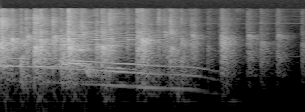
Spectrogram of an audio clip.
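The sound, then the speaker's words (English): Audience applause for a comedian being introduced at an open mic comedy show. Dense clapping fades and thins into a few scattered separate claps. “Put your hands together for Aaron Atkins.”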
